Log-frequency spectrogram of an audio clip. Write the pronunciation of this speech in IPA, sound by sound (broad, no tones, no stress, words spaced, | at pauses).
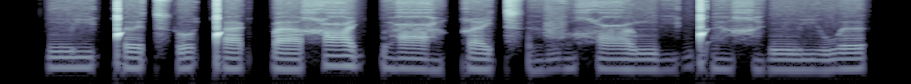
mi ǃət͡sʼoǃa k͡paχʕik͡pə̤ ʕə̤ qi t͡sʼə̤vo̤χʕɵ mi̤ǃʼa̤χe̤ ŋ͡miwə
